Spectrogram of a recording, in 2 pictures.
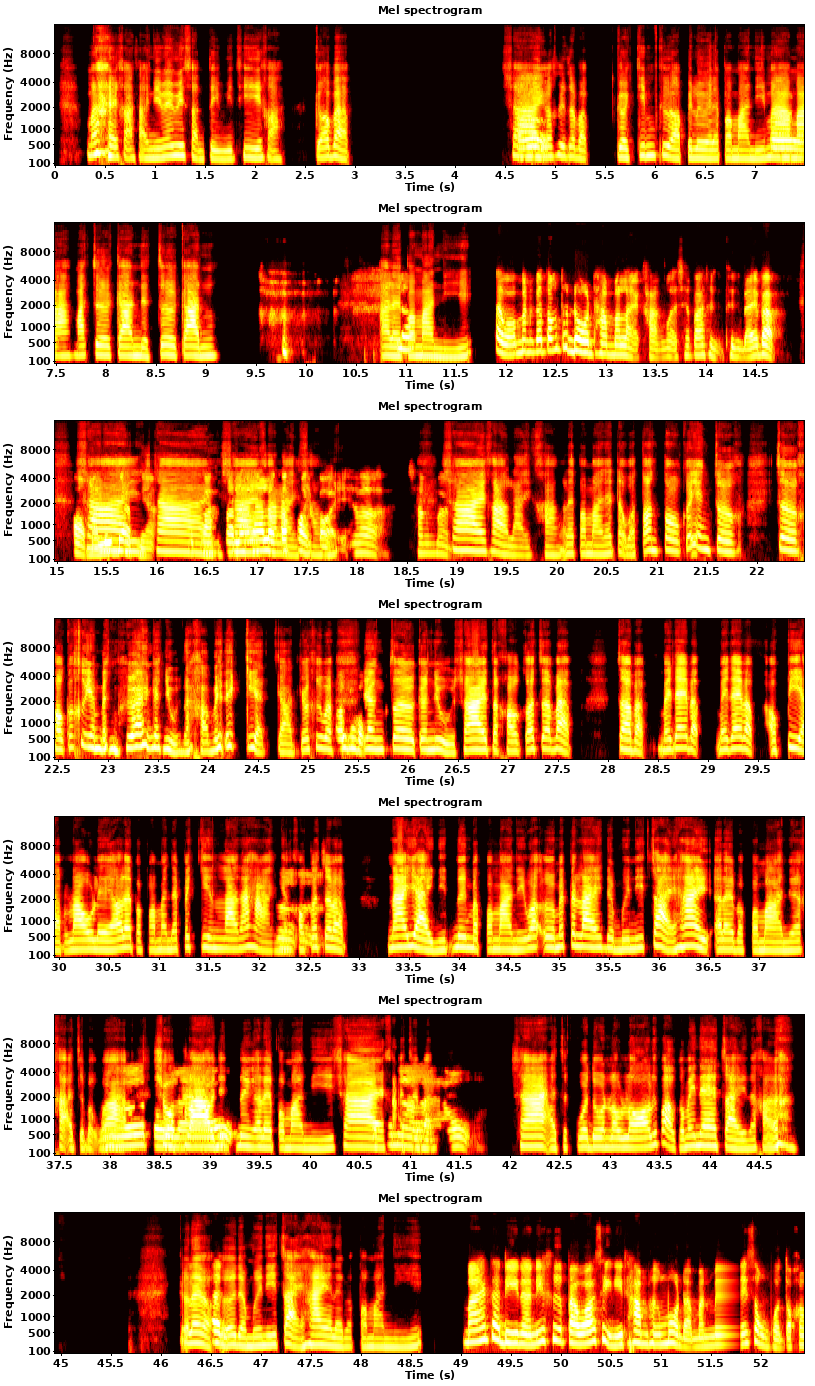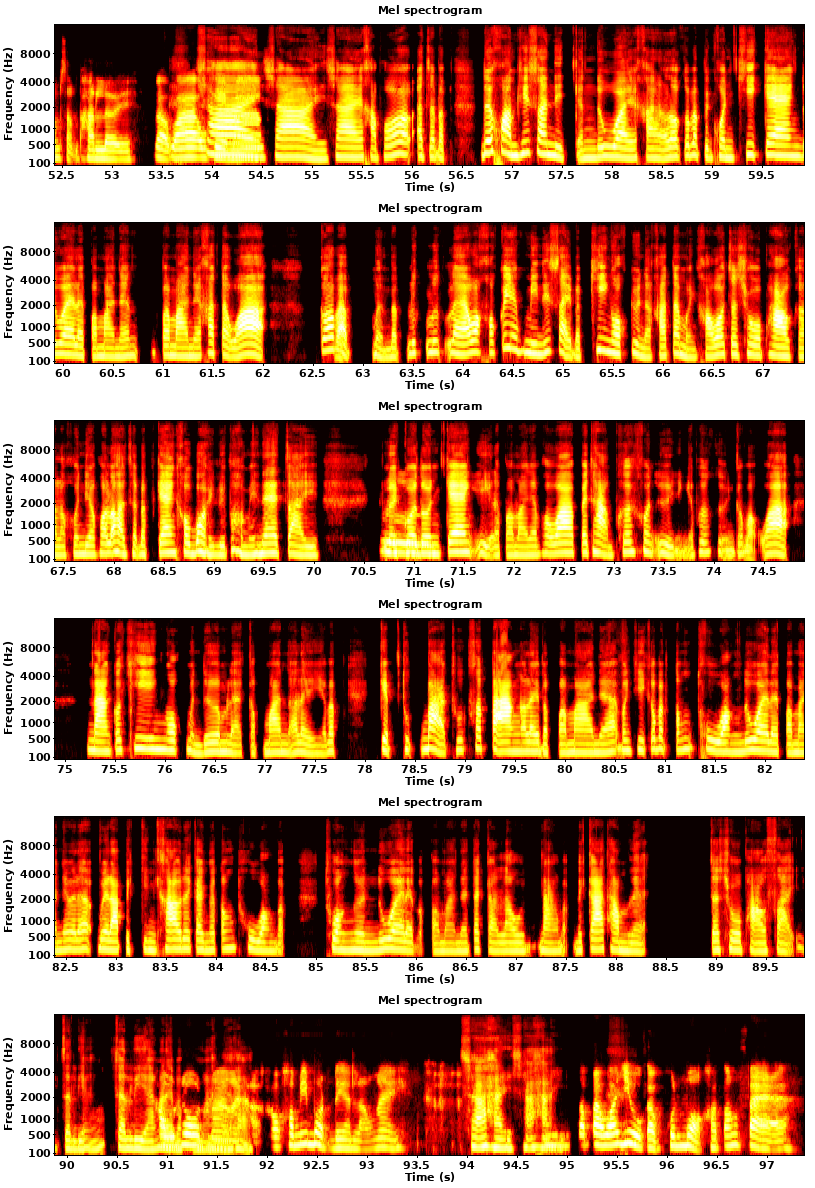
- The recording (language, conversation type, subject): Thai, unstructured, คุณจะทำอย่างไรถ้าเพื่อนกินอาหารของคุณโดยไม่ขอก่อน?
- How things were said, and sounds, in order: laughing while speaking: "ไม่ค่ะ"; chuckle; laughing while speaking: "ยังเป็นเพื่อนกันอยู่นะคะ ไม่ได้เกลียดกัน"; chuckle; chuckle; laughing while speaking: "ใช่ ใช่"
